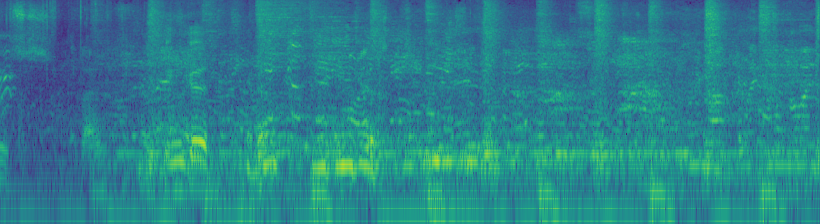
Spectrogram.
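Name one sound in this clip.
Men talk nearby outdoors.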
